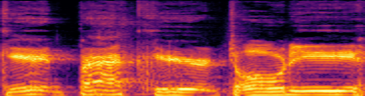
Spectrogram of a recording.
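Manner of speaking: slow, booming, big, loud bellow. Recalling a suited character calling after Tony, imitating a wall-busting voice. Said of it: "he sounds like he should be busting through a wall".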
